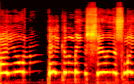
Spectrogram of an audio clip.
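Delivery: silly, very high-pitched squeaky voice. Discussing voices for a fan anime casting, a silly high-pitched Gru voice. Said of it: "like high-pitched voice like".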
